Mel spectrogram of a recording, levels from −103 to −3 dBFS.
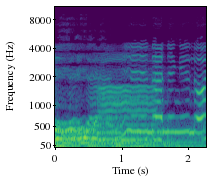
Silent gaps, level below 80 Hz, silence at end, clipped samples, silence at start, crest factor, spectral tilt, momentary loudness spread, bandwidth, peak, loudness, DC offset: none; -36 dBFS; 0 s; under 0.1%; 0 s; 14 dB; -11 dB/octave; 6 LU; 4.7 kHz; -12 dBFS; -29 LUFS; under 0.1%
